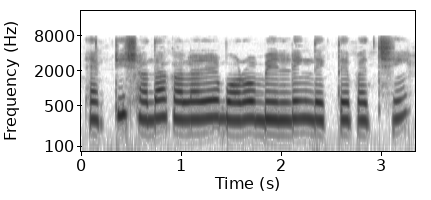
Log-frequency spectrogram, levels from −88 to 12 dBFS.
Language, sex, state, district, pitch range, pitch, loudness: Bengali, female, West Bengal, Alipurduar, 290-310 Hz, 295 Hz, -13 LUFS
